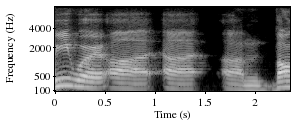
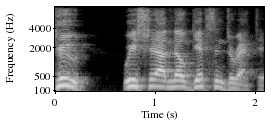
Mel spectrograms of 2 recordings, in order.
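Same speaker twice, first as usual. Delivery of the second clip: normal talking voice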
